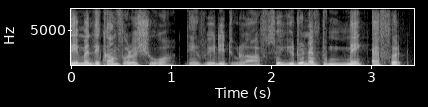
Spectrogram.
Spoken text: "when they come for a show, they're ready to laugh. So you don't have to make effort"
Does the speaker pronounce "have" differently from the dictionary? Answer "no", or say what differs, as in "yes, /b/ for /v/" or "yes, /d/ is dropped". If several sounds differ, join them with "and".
yes, /f/ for /v/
